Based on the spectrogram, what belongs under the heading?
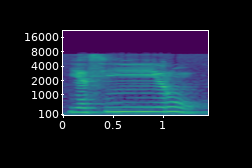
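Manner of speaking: يسير slowly, سي held long; drawn-out example word. Shown as a demonstration. Teacher showing pupils the long vowel, slow and stretched. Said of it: "ينطق سي".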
